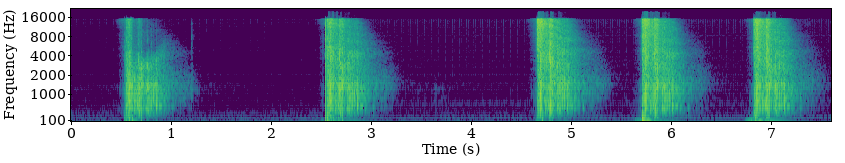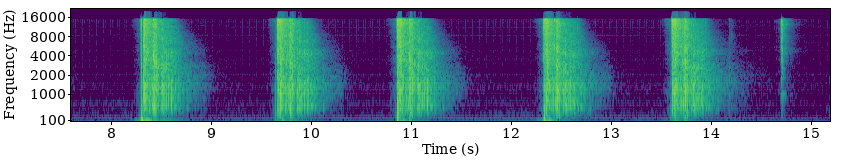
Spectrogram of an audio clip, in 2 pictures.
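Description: Ruger 10/22 .22 semi-auto rifle firing about ten sharp, loud single shots, each one well apart, in a slow and irregular rhythm with silence between the cracks.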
